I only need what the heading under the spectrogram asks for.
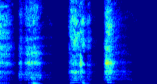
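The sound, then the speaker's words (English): A person breathes in a pattern of joy: three airy, partly voiced sighing breaths, fairly loud and quick, with short pauses between them. “When they felt joy, it sounded like this.”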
